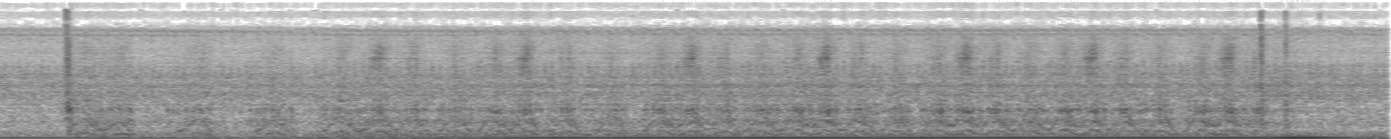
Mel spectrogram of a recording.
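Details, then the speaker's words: Car sitting unused for a long time; starter cranks evenly about three pulses a second for ten seconds but the engine never catches: crank, no start; no starting fluid tried, oil level looks fine. "This car has been sitting for so long. Oh my gosh, she wants to turn over so bad."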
